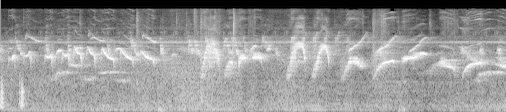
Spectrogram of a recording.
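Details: Chinese hwamei kept in a cage for sale, delivering quick rising and falling whistled notes in short bursts, with brief dips between phrases and a thin steady tone behind.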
